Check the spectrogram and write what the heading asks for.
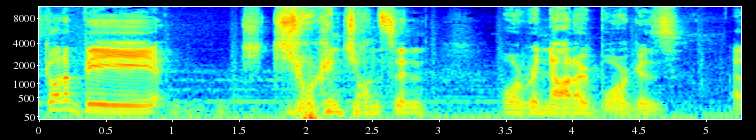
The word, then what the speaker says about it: Jorgen: No, it's pronounced Jorgen.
